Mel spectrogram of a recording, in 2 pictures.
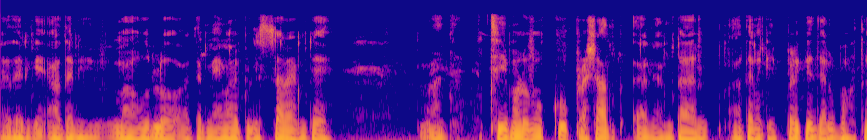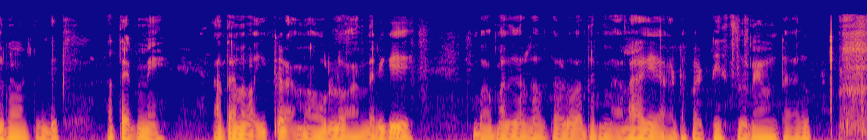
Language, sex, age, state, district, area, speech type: Telugu, male, 18-30, Telangana, Nirmal, rural, spontaneous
